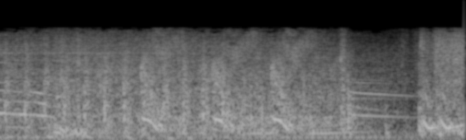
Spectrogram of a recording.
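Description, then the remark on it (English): A loud, sustained volley of gunfire from a group of gunmen on a penthouse roof, many rapid shots overlapping into a dense crackling barrage, with a brief dip near the end before the firing surges again. “That suit of armor had better be bulletproof.”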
